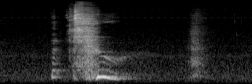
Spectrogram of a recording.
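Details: Single sharp sneeze with a quick inhaled lead-in and a faint sniff afterwards, from a girlfriend who has a cold; sneeze.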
